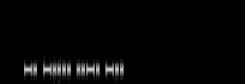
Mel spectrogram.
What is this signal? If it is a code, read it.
Morse code, heard as a keyed tone, about 51 wpm, 700 Hz. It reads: N6FD
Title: USA Call Signs - 4 Characters - Repeated 2x - 50wpm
